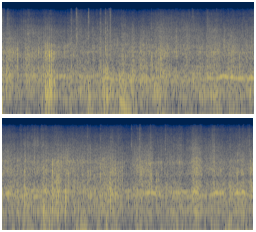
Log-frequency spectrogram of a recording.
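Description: Mountain bike tyres rolling and crunching slowly up a loose dirt climb, with scattered clicks and ticks of grit and drivetrain and a faint, slightly wavering whine underneath.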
